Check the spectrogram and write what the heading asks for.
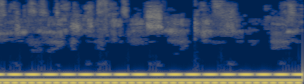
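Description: Synthesized subliminal-track tones: a steady mid-pitched tone pulsing several times a second over two steady low hums, with a faint, flickering high-pitched hiss above.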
